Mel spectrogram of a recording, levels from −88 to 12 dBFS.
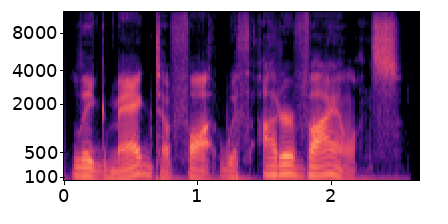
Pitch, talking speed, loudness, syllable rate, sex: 100 Hz, 135 wpm, -18 LUFS, 4.2 syllables/s, male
